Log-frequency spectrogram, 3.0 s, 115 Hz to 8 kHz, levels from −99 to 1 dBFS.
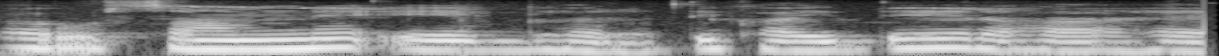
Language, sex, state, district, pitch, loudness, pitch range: Hindi, female, Uttar Pradesh, Saharanpur, 190 Hz, -14 LUFS, 175-210 Hz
